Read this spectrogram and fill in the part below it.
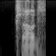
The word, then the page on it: clod: British English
